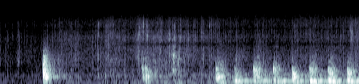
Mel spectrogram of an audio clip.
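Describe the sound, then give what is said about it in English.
Knocking on a door at the end of a dark passageway: two separate hollow raps, then a quicker run of about half a dozen firm knocks, moderately loud, with no voices. “Just go up to the door, and I'll knock.”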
